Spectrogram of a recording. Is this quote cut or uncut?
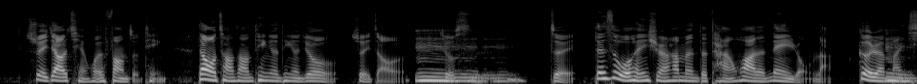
cut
